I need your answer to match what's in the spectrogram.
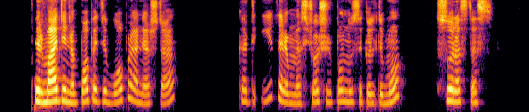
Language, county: Lithuanian, Vilnius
